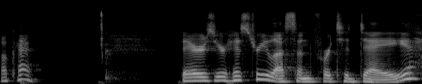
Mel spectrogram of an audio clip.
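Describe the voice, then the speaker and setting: A woman's voice: low voice, big pitch swings, measured pace. A woman co-hosting a podcast in casual, informal, bantering chat. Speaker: podcast co-host.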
